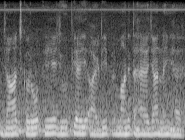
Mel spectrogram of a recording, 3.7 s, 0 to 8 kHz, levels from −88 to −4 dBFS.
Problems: none marked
